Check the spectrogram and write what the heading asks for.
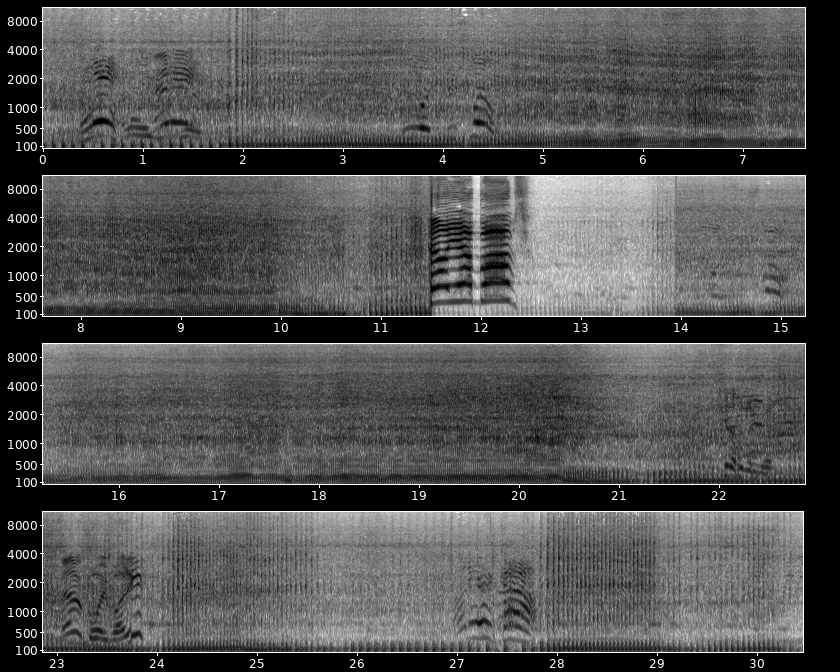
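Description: ATV engine running under load, its pitch stepping up and down with the throttle. The sound cuts out abruptly for about two seconds near the middle, then the engine runs on.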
